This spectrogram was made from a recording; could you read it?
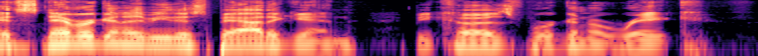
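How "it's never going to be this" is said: plain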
